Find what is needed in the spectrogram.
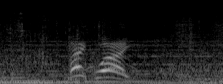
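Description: Quiet film soundtrack: a low steady hum with two short calls, each rising then falling in pitch, about a second in.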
